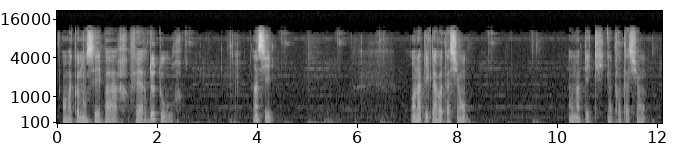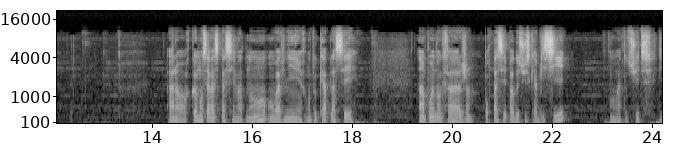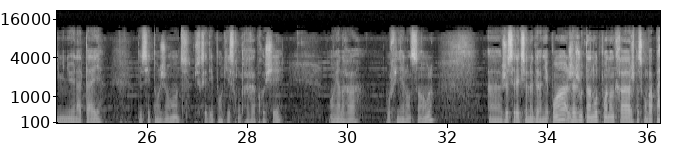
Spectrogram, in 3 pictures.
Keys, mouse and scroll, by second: 1.0 ctrl+click, 1.9 r, 4.0 ctrl+click, 4.9 r, 7.1 ctrl+click, 8.0 r, 11.0 ctrl+click, 16.6 alt+shift+click, 17.1 scroll up 4, 19.2 ctrl+click, 21.5 s, 23.4 right click, 23.9 s, 26.4 g, 28.3 r, 30.5 right click, 33.2 ctrl+click.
